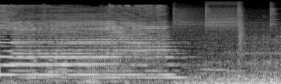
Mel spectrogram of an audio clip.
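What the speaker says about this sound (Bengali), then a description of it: "toy train is coming" A Darjeeling toy train sounds a loud, sustained horn for nearly two seconds in the hills near Kurseong. The horn then cuts off, leaving the rumble of the train and the surroundings.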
